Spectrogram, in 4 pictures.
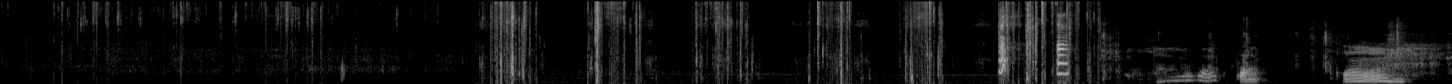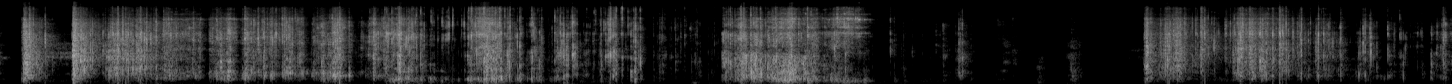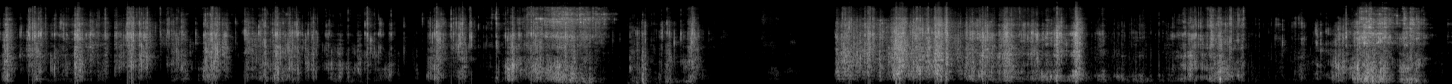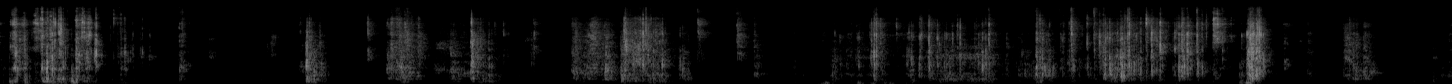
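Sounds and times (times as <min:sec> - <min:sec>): plastic bags crinkling: 0:00.0 - 0:11.0, 0:14.9 - 0:22.3, 0:26.0 - 0:34.6, 0:35.2 - 0:36.3, 0:37.4 - 0:45.2, 0:51.8 - 0:56.2.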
